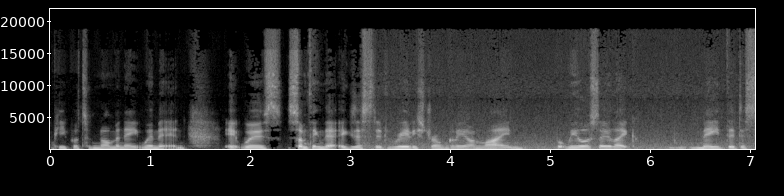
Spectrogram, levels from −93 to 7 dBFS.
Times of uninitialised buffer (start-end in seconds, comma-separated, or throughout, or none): none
